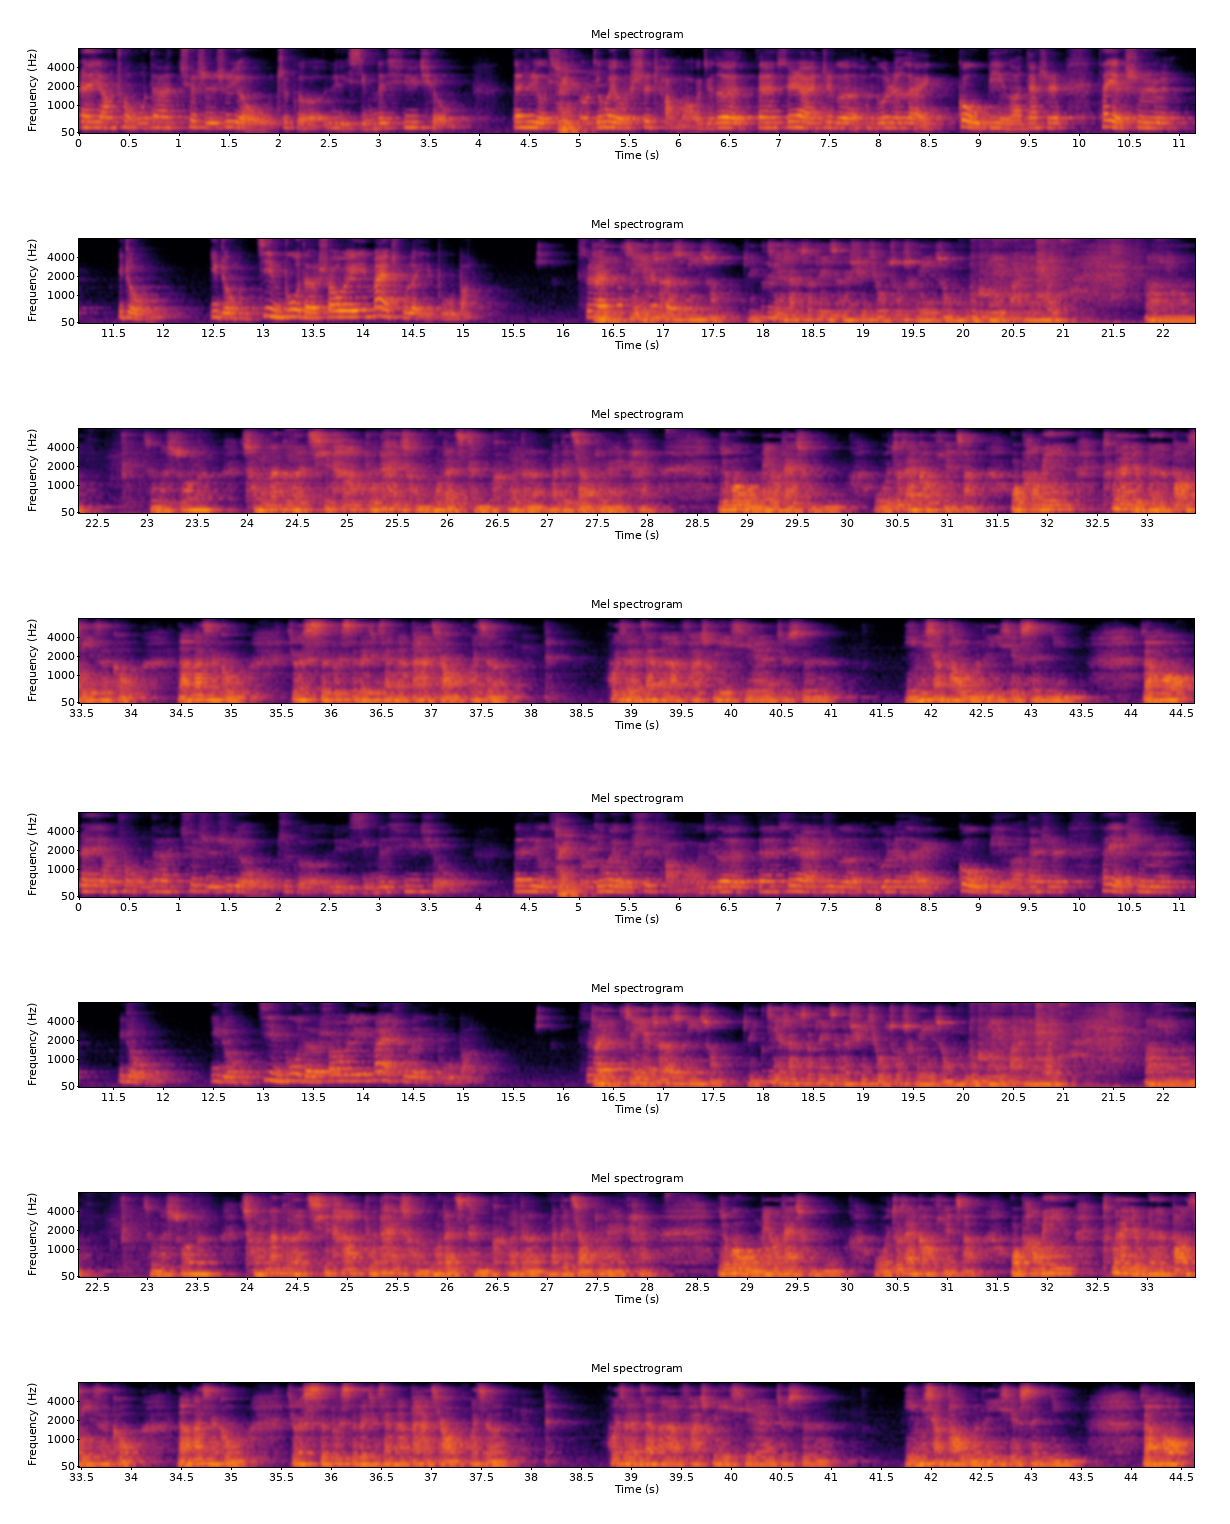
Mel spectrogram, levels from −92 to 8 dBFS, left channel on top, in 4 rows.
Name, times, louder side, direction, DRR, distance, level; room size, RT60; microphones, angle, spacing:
voice 1, 0.0-3.8 4.3-11.0 11.5-12.0 12.5-15.1 16.2-16.5 16.9-17.4 18.0-18.4, left 4 dB, 60° left, 7 dB, 0.3 m, -26 dB
voice 2, 16.3-22.3 22.7-37.7 38.8-41.0 41.7-44.6, equal, 25° right, -1 dB, 0.5 m, -24 dB
sound 1, 16.7-17.9 18.2-18.6 18.9-19.3 19.6-28.2, right 1 dB, 70° right, 0.8 m, -42 dB
3.3 x 2.0 x 2.6 m, 0.94 s
head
